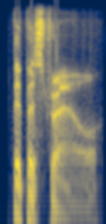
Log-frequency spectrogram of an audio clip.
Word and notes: pipistrelle: British English

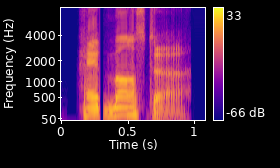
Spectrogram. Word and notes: headmaster: British English

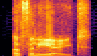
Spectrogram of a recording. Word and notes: affiliate: British English

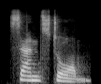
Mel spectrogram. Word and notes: sandstorm: Indian

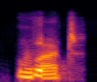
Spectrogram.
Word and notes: wert: Indian

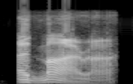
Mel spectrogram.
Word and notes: admirer: British English

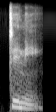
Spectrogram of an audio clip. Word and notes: tinny: Indian

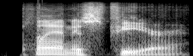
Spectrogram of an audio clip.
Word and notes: Planisphere: American English

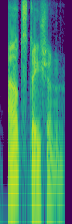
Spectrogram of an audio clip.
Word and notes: outstation: British English

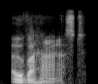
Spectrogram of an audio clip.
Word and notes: overhaste: British English

